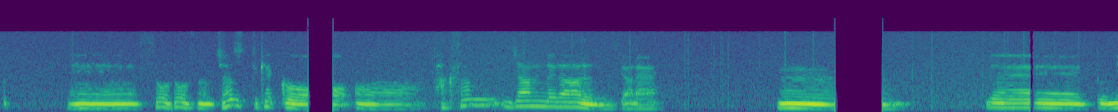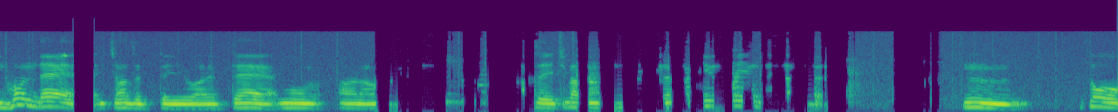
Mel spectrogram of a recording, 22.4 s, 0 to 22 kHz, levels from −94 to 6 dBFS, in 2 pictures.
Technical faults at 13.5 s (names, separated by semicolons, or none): none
